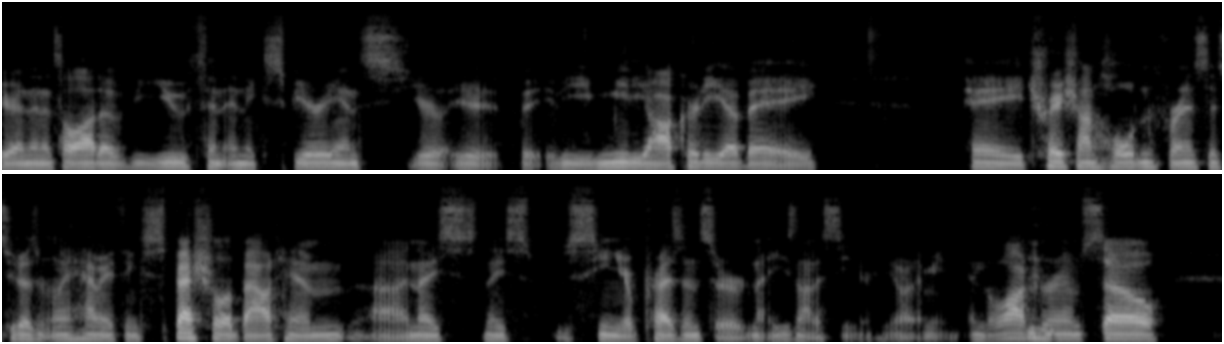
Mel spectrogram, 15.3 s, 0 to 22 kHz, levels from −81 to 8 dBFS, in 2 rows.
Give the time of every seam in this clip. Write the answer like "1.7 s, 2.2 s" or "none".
none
